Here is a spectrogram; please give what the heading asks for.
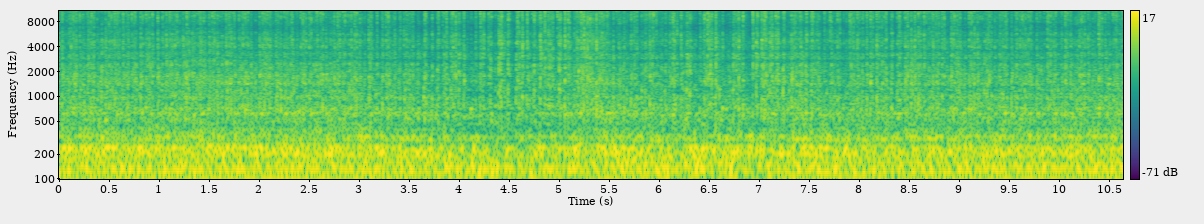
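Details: First run of a BluePrint 396 big-block crate engine outdoors for a 1970 Camaro SS, with headers, oil primed and timing checked: deep, steady, even idle throughout with no knocks or misses; sounded good, no leaks.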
